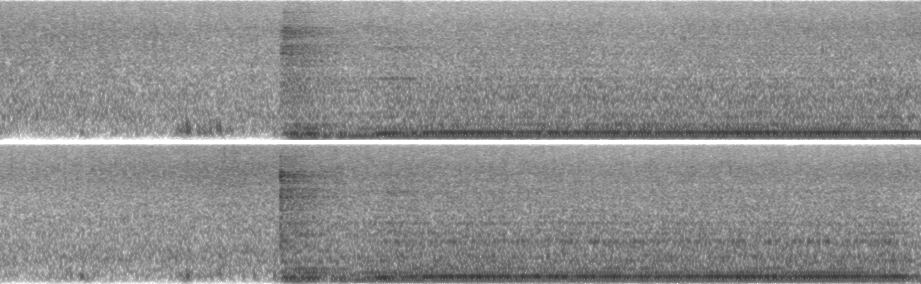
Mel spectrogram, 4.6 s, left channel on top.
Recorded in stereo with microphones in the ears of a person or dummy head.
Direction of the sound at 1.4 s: 65° right (ahead or behind).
